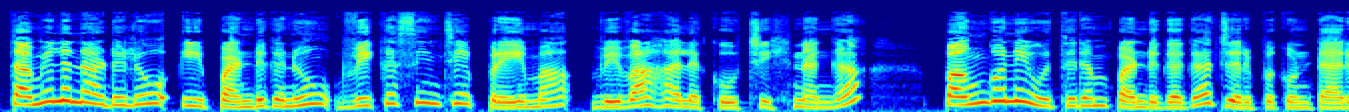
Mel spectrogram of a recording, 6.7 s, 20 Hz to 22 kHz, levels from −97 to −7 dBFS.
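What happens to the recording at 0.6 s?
Nothing goes wrong at 0.6 s; the speech runs on intact through that moment, with no dropout, click or distortion.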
